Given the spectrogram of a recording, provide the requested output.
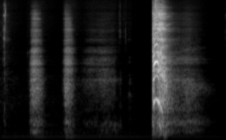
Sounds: Sneeze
